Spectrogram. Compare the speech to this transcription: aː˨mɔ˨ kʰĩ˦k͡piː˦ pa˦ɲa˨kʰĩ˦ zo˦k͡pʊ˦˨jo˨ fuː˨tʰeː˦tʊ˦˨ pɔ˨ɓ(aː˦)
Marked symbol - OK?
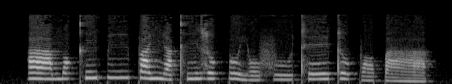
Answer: no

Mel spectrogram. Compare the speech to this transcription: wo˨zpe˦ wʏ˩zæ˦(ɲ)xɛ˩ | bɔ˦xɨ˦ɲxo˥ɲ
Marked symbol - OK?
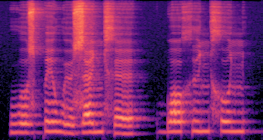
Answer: yes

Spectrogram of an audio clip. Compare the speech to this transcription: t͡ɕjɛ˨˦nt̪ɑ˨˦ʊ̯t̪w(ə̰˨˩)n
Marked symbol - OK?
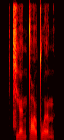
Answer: yes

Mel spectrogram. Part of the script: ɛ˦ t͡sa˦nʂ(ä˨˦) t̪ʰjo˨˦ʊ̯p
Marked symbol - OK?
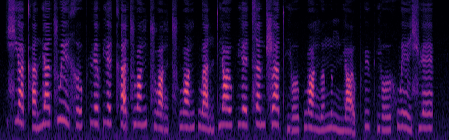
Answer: no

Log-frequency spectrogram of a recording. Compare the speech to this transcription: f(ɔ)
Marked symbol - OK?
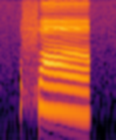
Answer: no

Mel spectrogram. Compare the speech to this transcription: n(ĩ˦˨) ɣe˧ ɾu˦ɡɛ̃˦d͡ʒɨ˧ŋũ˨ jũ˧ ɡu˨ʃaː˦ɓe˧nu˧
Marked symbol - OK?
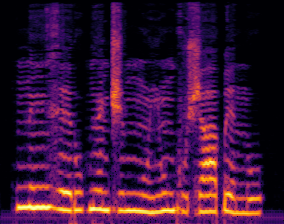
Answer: no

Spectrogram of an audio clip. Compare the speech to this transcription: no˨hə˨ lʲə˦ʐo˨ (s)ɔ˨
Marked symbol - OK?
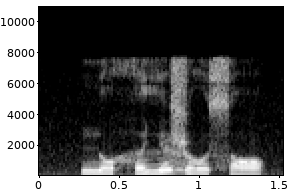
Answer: yes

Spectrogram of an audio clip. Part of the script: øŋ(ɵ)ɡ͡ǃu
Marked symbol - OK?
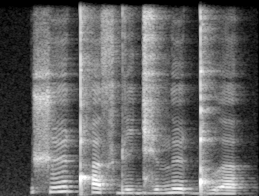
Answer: no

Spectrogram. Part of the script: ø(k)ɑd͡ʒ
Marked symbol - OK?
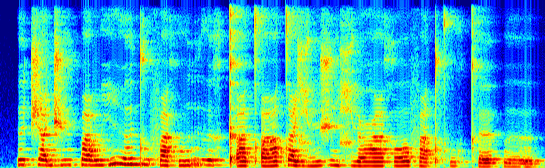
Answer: no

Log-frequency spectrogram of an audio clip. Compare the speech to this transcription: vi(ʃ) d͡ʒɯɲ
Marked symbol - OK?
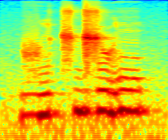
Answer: no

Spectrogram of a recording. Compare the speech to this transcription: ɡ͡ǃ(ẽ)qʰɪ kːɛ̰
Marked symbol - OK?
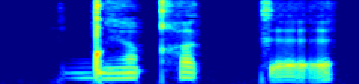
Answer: yes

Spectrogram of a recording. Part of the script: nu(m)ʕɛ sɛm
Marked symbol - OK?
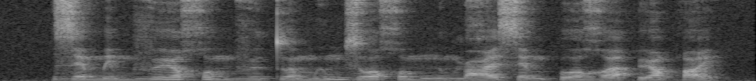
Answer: yes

